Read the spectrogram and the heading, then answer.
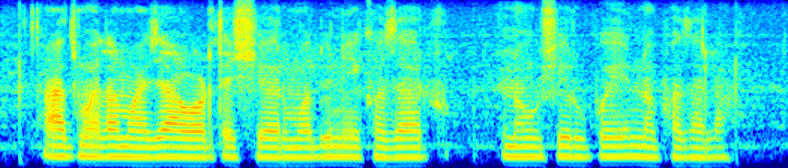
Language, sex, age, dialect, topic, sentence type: Marathi, male, 25-30, Standard Marathi, banking, statement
